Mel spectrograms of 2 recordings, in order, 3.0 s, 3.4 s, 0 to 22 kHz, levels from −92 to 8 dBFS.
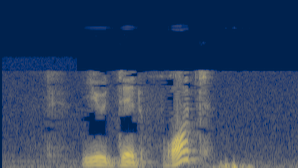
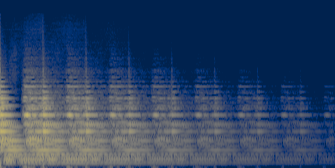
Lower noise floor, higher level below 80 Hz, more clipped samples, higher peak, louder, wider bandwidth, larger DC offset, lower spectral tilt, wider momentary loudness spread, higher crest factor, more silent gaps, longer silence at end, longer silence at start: second, -42 dBFS vs -58 dBFS; first, -34 dBFS vs -60 dBFS; neither; about the same, 0 dBFS vs 0 dBFS; first, -18 LUFS vs -24 LUFS; second, 4 kHz vs 12.5 kHz; neither; first, -10 dB/octave vs -7 dB/octave; second, 19 LU vs 23 LU; second, 20 dB vs 26 dB; neither; second, 0.45 s vs 0.75 s; first, 0.45 s vs 0 s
